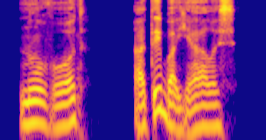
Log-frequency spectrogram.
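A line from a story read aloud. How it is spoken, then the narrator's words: Gentle smiling. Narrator (Russian): ласково улыбнулся он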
